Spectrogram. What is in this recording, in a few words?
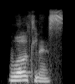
"worthless", Indian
